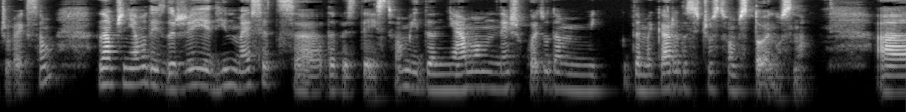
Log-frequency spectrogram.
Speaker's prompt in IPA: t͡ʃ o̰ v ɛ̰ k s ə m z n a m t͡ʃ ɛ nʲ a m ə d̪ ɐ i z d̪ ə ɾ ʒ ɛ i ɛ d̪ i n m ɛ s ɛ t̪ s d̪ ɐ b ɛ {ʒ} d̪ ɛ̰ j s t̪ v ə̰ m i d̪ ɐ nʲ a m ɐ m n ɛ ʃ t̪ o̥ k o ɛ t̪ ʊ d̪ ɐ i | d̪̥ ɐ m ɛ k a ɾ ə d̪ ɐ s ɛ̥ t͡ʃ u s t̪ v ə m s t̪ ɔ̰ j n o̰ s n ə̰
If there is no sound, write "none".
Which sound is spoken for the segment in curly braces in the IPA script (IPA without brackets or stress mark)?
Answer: z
